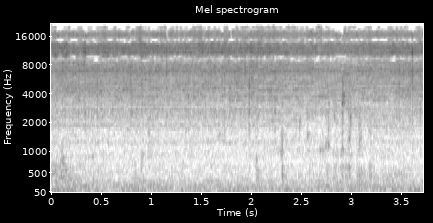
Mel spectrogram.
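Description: Tap water runs into a bathroom sink during a wet shave, a constant close hiss and splash that stays level throughout.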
